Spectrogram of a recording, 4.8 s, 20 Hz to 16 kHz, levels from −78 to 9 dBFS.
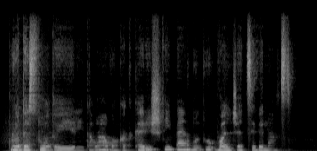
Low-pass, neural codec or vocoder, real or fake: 14.4 kHz; codec, 32 kHz, 1.9 kbps, SNAC; fake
